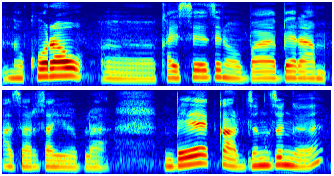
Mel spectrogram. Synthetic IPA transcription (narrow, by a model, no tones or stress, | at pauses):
nɔkʰɔɾaw | kʰajsezenɔbabeɾamazaɾzajɯbla | bekaɾzɯŋzɯŋɯ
